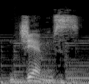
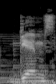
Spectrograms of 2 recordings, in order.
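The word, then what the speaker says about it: gems: वाली है और इसलिए शब्द का उच्चारण होगा जी एमएस जेम्स गेम्स नहीं जेम्स अगला सब्जेक्ट हैं शब्द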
